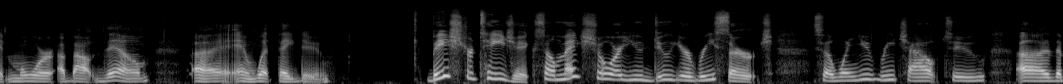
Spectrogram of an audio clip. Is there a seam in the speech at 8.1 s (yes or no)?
yes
